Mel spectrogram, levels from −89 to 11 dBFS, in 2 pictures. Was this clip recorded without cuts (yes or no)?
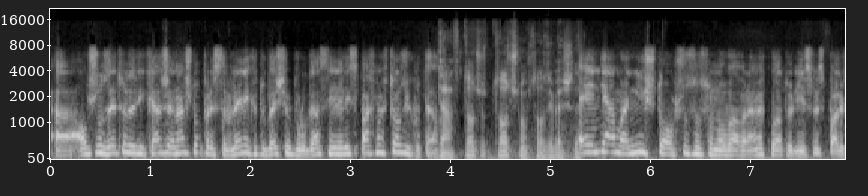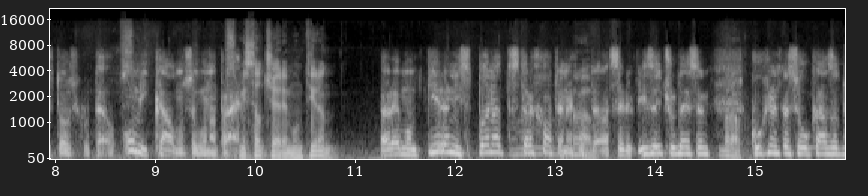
yes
